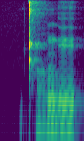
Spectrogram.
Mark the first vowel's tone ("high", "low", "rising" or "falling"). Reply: high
